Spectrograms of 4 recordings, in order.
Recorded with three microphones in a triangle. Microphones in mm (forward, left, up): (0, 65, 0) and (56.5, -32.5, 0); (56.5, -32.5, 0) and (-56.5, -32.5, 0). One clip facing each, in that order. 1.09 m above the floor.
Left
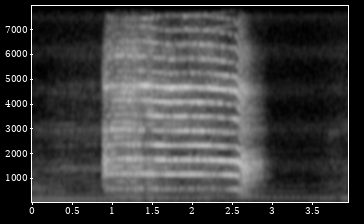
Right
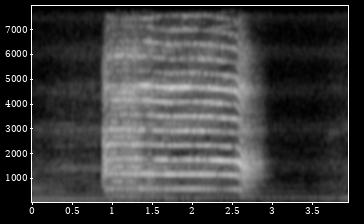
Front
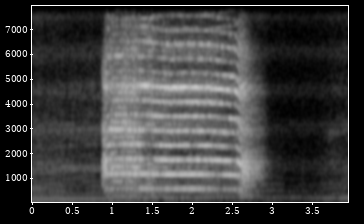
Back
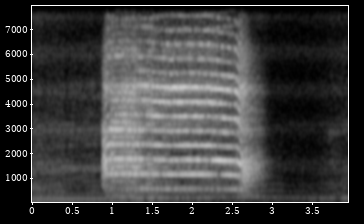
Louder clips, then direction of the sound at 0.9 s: Right 2 dB, even; 65° right.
